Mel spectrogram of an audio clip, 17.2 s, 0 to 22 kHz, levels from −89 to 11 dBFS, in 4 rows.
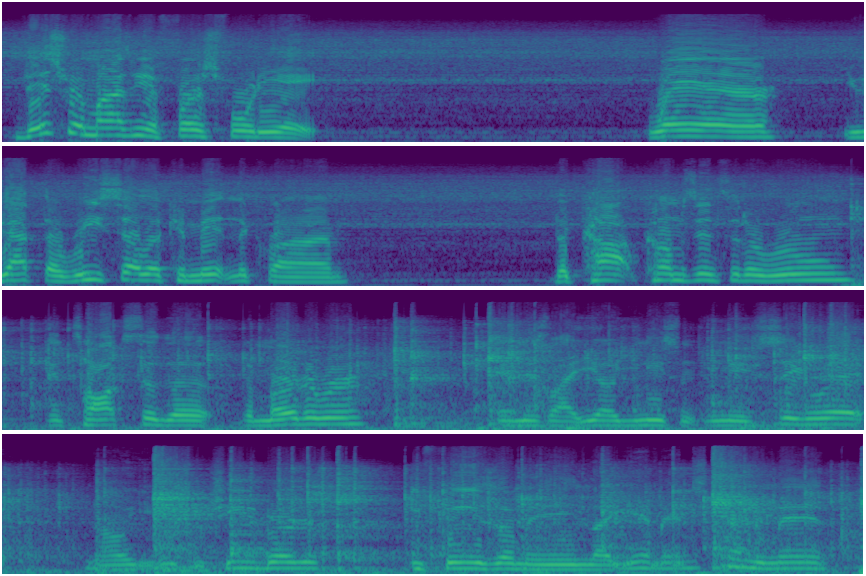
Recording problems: distortion; heavy; 11% of the sound clipped
household noises; loud; throughout; 6 dB below the speech

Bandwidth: 15 kHz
